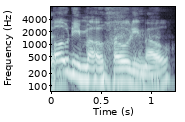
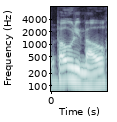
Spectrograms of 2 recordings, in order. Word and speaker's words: Podimo: Nou, dat gaat wel komen, want dat Babibo, of hoe heet het? – Podimo. – Ja, dat gaat jou... – Je moet het wel goed uitspreken, de Podimo. Ja, Podimo gaat Hein Keizer benaderen.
